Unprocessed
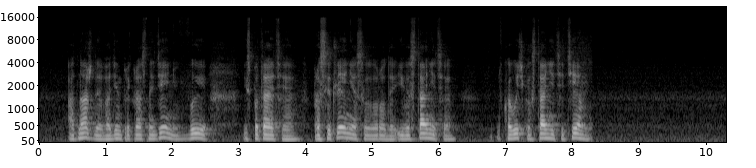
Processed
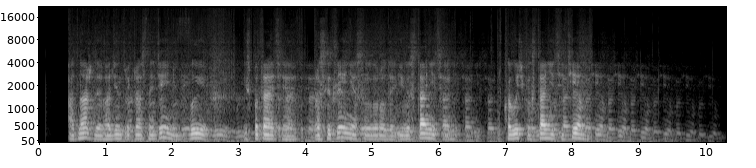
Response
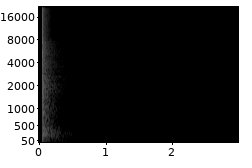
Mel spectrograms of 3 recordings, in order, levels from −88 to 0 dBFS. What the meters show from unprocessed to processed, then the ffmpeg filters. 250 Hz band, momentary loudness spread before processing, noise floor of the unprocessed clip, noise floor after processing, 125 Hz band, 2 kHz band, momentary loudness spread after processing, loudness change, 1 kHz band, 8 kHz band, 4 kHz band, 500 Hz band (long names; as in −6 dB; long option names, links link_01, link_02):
+9.0 dB, 13 LU, −62 dBFS, −61 dBFS, +4.0 dB, +8.5 dB, 16 LU, +7.5 dB, +8.0 dB, can't be measured, +5.5 dB, +7.5 dB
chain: -filter_complex "[0:a]aeval=exprs='val(0)*gte(abs(val(0)),0.00316)':channel_layout=same,acrossover=split=2800[link_01][link_02];[link_02]acompressor=threshold=-54dB:ratio=4:attack=1:release=60[link_03];[link_01][link_03]amix=inputs=2:normalize=0,asplit=8[link_04][link_05][link_06][link_07][link_08][link_09][link_10][link_11];[link_05]adelay=339,afreqshift=-41,volume=-13dB[link_12];[link_06]adelay=678,afreqshift=-82,volume=-17dB[link_13];[link_07]adelay=1017,afreqshift=-123,volume=-21dB[link_14];[link_08]adelay=1356,afreqshift=-164,volume=-25dB[link_15];[link_09]adelay=1695,afreqshift=-205,volume=-29.1dB[link_16];[link_10]adelay=2034,afreqshift=-246,volume=-33.1dB[link_17];[link_11]adelay=2373,afreqshift=-287,volume=-37.1dB[link_18];[link_04][link_12][link_13][link_14][link_15][link_16][link_17][link_18]amix=inputs=8:normalize=0,asplit=2[link_19][link_20];[1:a]atrim=start_sample=2205,atrim=end_sample=4410[link_21];[link_20][link_21]afir=irnorm=-1:irlink=0,volume=-2dB[link_22];[link_19][link_22]amix=inputs=2:normalize=0,volume=6dB"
